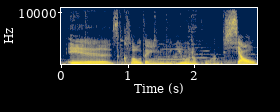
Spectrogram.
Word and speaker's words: 校: Oh, it's not small? No, it's 校. 小 is small. 校, the fourth tone, is school. I'm so tone deaf. It's hilarious. And 服 is clothing, uniform. 校服 is the school uniform.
